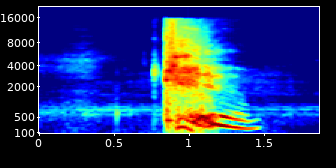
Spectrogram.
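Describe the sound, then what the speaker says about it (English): A single loud, close sneeze bursts out of near quiet and trails off with a falling, voiced tail after about half a second, with no talk around it. "Sneeze alert. Watch out."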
